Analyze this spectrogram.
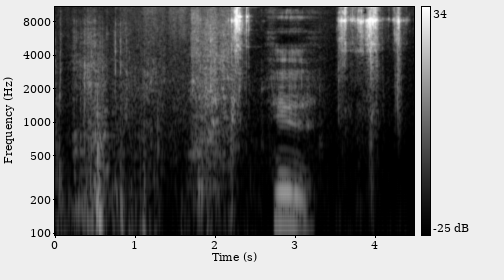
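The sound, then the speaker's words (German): Old coins from a wooden case clinking as they are handled: a few bright metallic chinks in two short clusters, mixed with talking and low handling sounds. “Ich glaube, diese Münzen aus dem Holzkoffer werden uns weiterhelfen.”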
